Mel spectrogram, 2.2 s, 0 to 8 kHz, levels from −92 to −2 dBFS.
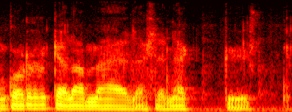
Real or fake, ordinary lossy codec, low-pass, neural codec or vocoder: real; none; none; none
